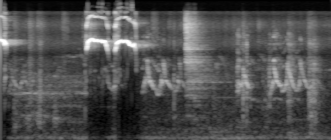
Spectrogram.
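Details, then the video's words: Green leafbird singing to provoke rival leafbirds, its song stuffed with small-bird mimicry: two loud, high, sharp whistles early on, then quick warbled trills and chatter, with a faint low hum beneath. "Cucak Ijo Full Isian Burung Kecil Gacor Menaikan Emosi Cucak Ijo Lain"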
